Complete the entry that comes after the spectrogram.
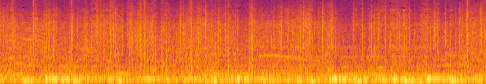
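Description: Fireworks crackling, a dense patter of small pops from the falling spark trails, over music.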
